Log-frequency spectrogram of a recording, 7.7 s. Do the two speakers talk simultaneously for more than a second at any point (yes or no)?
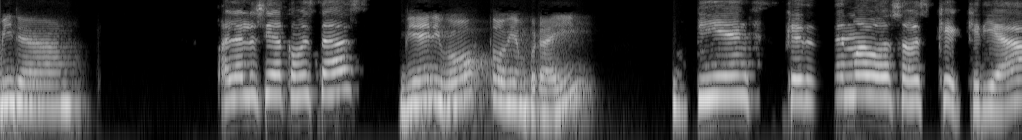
no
